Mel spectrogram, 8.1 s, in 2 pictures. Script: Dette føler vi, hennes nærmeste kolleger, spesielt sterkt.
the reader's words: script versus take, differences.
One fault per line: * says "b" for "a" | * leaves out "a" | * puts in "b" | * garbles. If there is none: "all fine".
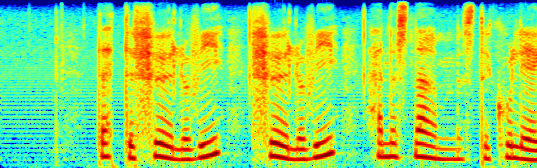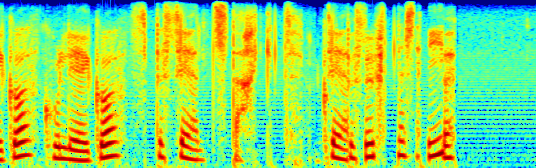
* puts in "føler vi"
* puts in "kolleger"
* garbles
